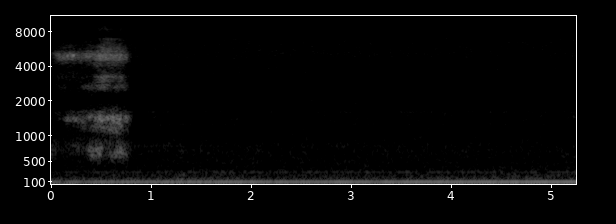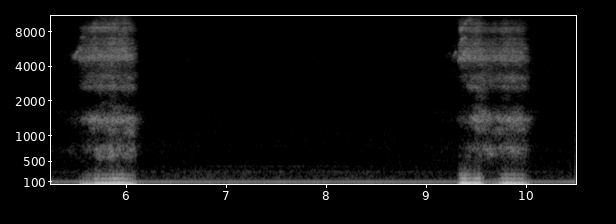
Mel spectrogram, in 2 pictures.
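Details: Blue Akita Inu dog fell asleep after a long day, snoring and relaxing; a few loud breathy snores come at long irregular intervals, one near six seconds and a double one near ten, over a steady low hum.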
